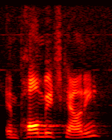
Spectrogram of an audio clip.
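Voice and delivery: ordinary talk, nothing marked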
